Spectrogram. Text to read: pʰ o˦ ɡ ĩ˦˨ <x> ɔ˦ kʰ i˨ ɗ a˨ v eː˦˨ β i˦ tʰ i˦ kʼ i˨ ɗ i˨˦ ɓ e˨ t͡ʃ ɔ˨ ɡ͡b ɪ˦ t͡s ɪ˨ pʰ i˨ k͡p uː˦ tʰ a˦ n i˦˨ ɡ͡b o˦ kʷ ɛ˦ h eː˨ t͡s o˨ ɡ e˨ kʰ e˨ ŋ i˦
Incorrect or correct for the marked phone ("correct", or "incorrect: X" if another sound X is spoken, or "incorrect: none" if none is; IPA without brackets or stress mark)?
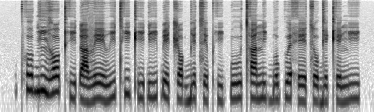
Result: incorrect: ɣ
